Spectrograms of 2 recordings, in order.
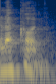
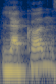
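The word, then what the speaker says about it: Lacaune: Tout d'abord, Monsieur Bonafé, il est né à Laconne. Alors Laconne, nous on connaît bien parce qu'on est dans le Tarn. Pour ceux qui tomberaient sur cette vidéo et qui ne connaissent pas le Tarn, Laconne, c'est le meilleur endroit au monde.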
